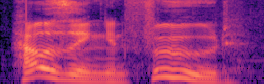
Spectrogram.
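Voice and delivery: exasperated leader. Acted. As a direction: tell off a useless scout, punching key words. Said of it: "It's like".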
